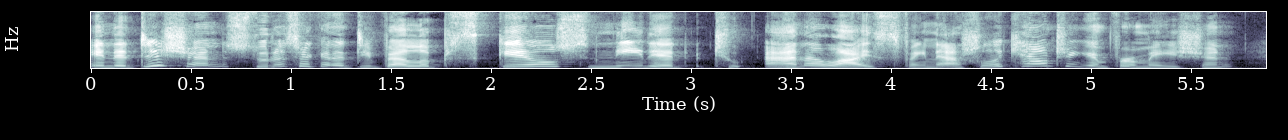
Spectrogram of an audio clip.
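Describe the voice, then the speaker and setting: Raised and projected, a woman's high voice with a Spanish accent has a bright, sharp tone, very wide pitch swings and a fairly quick pace. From Mexico. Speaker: college instructor. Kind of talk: course welcome talk. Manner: conversational, frequent 'okay' fillers.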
